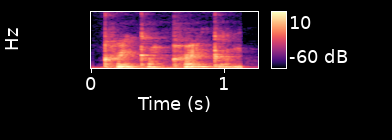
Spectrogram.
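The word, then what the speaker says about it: crinkum-crankum: crank crink crank do it one more time crinkum crankum so that's an actual word crinkum crinkum crinkum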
